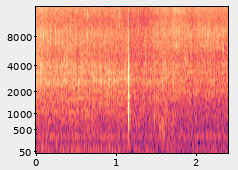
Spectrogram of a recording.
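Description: Arvi (taro root) frying in masala in a pan, giving a low steady sizzle with a single sharp clink of a spoon against the pan partway through.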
